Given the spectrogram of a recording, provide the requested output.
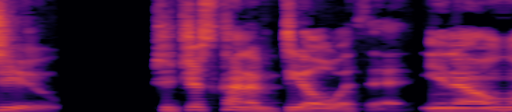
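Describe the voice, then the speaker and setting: A woman talks with an American accent. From New Rochelle, New York. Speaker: mental health activist. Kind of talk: casual interview.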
